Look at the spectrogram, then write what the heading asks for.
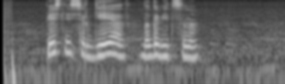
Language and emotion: Russian, neutral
